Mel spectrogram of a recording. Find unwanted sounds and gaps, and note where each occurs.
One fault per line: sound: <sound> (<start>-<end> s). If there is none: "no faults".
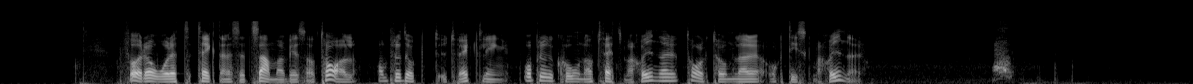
sound: bark (9.9-10.2 s)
